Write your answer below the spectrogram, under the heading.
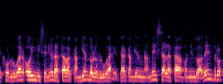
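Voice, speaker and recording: This is a man's voice. It has a fairly high pitch. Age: 60s. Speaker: pastor. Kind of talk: marriage workshop teaching.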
